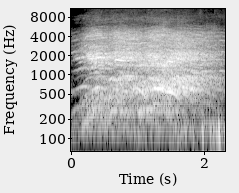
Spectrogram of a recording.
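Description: A crowd shouts together in unison on a count of three, a dense roar of many voices that rises quickly, holds strong for about two seconds, then begins to fade.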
